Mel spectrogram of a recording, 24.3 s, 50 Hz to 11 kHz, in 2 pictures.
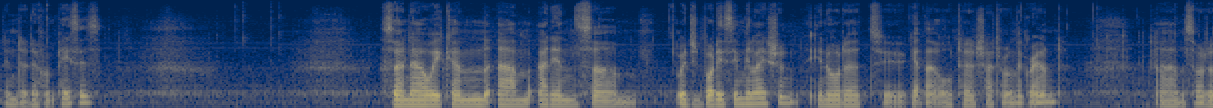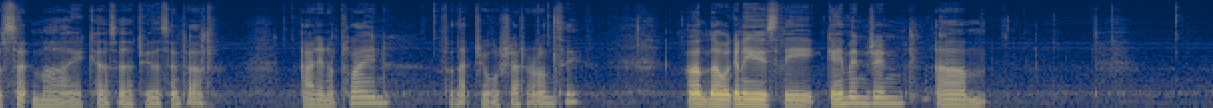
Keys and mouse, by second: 10.4 middle click, 11.2 shift+s, 13.9 shift+a, 15.6 s, 16.8 s, 17.4-19.3 drag, 23.1-24.2 drag.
